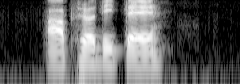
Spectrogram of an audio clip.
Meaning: alternative form of Աֆրոդիտե (Afrodite)
- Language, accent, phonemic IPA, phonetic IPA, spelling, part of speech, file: Armenian, Eastern Armenian, /ɑpʰɾodiˈte/, [ɑpʰɾodité], Ափրոդիտե, proper noun, Hy-Ափրոդիտե.ogg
